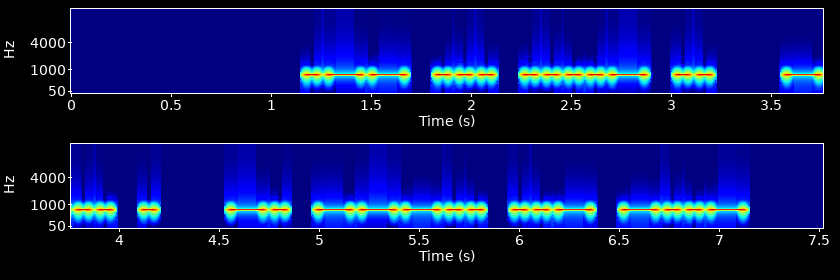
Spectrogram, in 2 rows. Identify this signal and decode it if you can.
Morse code, heard as a keyed tone, about 22 wpm, 700 Hz. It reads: WS4I DE N8UX
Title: USA Callsign DE Callsign - 4 Characters - 22wpm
